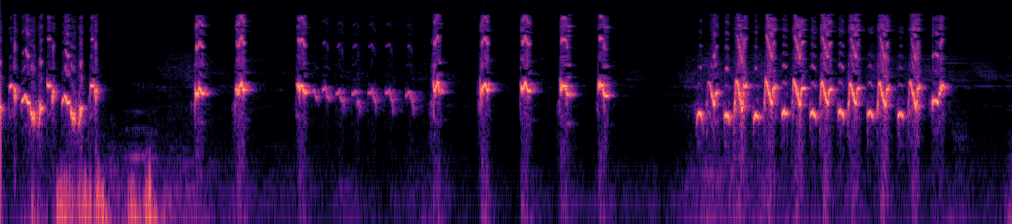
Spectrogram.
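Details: Sooty-headed bulbul ropelan song used to train captive birds: a fast chattering burst, spaced sharp chirps with a soft trill between them, then a long rapid rattling run of notes.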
